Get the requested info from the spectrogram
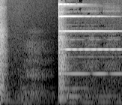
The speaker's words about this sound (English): And before we move into the next section, will you please twiddle your bells.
